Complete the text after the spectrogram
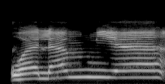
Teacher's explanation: sifatul huruf mim itu adalah tawasut jadi dialirkan sebagian mimnya tetap dia mengalir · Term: izhar syafawi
